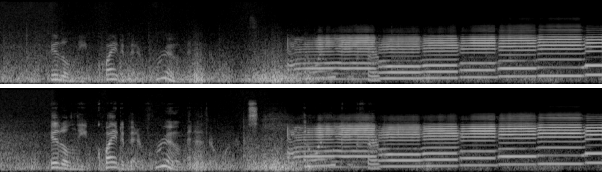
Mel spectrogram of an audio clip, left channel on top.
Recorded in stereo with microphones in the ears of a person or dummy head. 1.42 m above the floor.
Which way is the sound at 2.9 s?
15° right (ahead or behind).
